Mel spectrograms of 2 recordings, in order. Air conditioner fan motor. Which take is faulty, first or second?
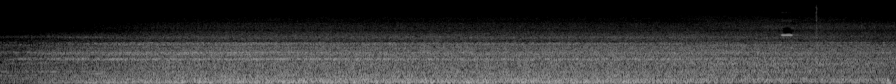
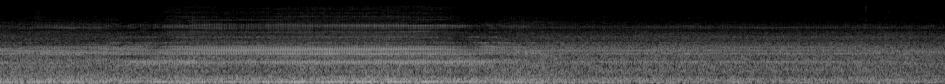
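first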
